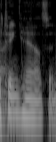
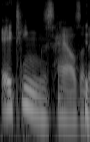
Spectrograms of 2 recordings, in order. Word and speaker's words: Ettingshausen: Ettinghausen. Yeah, I think probably... It's Ettingshausen. It's got an Ettings. S. It's got an S in it.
